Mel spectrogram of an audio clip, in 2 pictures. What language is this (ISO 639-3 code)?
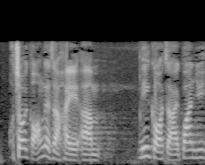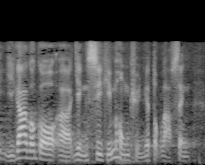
yue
